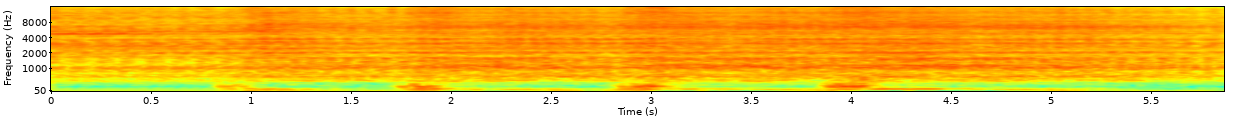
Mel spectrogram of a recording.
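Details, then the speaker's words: Mazda Miata with heavily reworked engine, running on year-old gas topped up with 91 octane; harsh loud idle with a hollow thump about once a second over a rattling hiss, diesel-like, cause unclear; clattery rough idle. "oh it really sounds like a diesel engine jesus that thing oh i'm gonna need to put an exhaust or intake or something to make that sound a little better because that is oh boy that sounds terrible"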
